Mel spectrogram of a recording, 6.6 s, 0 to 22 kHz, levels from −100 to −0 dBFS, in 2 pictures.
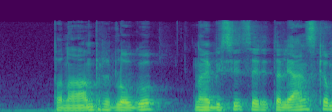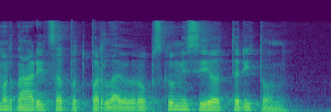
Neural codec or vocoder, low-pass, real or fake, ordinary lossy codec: vocoder, 44.1 kHz, 128 mel bands every 256 samples, BigVGAN v2; 9.9 kHz; fake; AAC, 48 kbps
